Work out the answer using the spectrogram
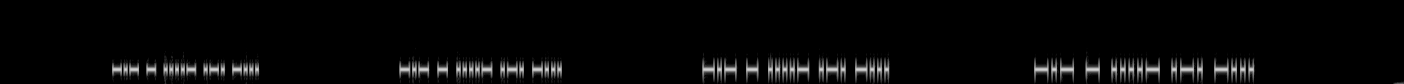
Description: Morse code, heard as a keyed tone, about 35 wpm, 700 Hz. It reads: KT4RB KT4RB KT4RB KT4RB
